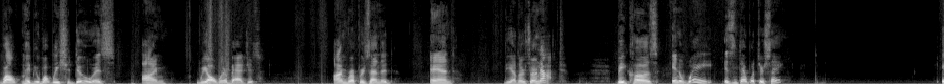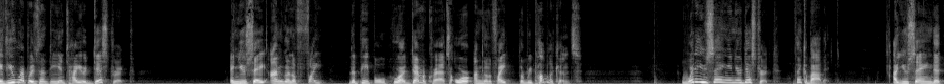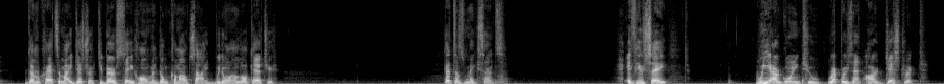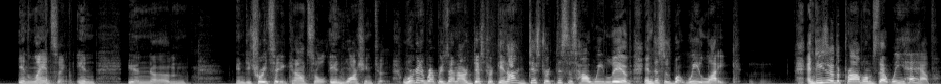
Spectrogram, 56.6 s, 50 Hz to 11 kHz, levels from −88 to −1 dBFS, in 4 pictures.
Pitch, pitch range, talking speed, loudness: 150 Hz, 125-205 Hz, 145 wpm, -23 LUFS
